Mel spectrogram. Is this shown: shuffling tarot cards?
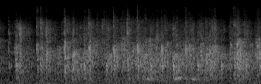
no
